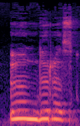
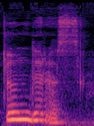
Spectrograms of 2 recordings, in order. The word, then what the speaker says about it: өндіріс: Как прочитать букву Ö с черточкой снизу? Ну, на самом деле очень просто. За основу нужно взять букву Ё. Но буква Ё, когда мы ее изначально произносим, да, мы слышим и краткую. Вот эту часть мы убираем и краткую, и у нас остается звук Ö. Это примерно как буква Ё после согласной. Например, в слове пес.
